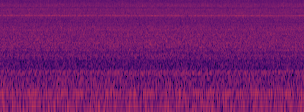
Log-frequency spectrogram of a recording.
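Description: A truck engine drones steadily at low pitch from inside the cab.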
